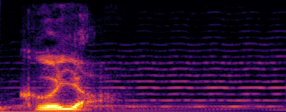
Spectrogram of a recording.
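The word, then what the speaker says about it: 戈雅: 一个戈字啊，金戈铁马的戈，上面那个，底下是亚洲的亚，读成戈雅，那就是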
